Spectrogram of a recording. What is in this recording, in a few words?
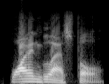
"Wineglassful", American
